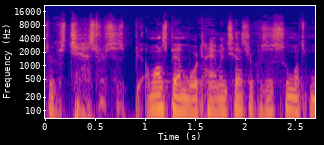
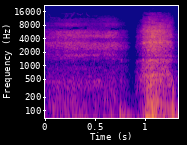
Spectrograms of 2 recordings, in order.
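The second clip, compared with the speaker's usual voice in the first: weary sigh; 6 dB quieter than usual. Real, not acted. Annoyed about lost darts.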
